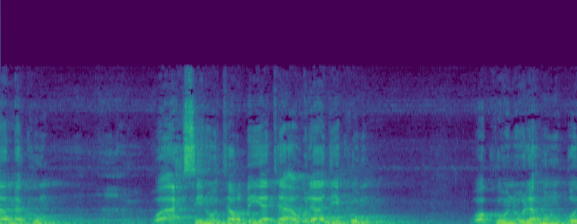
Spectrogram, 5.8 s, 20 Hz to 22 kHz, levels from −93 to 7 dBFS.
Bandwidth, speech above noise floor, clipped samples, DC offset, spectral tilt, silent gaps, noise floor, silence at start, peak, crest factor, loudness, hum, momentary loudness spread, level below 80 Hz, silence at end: 15 kHz; 28 dB; under 0.1%; under 0.1%; -5 dB/octave; none; -47 dBFS; 0 s; -6 dBFS; 16 dB; -20 LUFS; none; 21 LU; -54 dBFS; 0 s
